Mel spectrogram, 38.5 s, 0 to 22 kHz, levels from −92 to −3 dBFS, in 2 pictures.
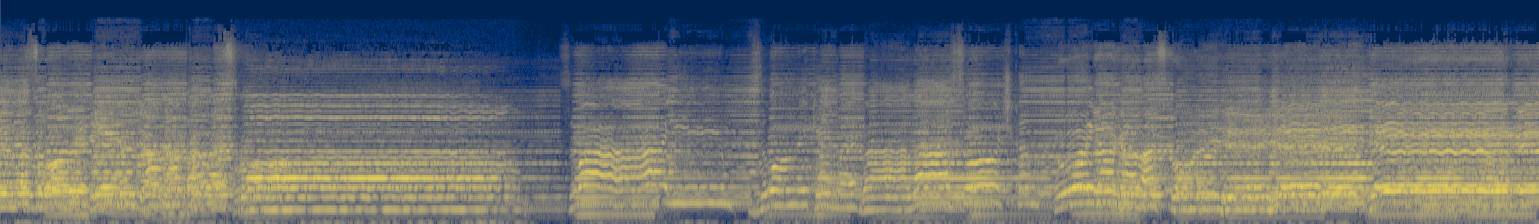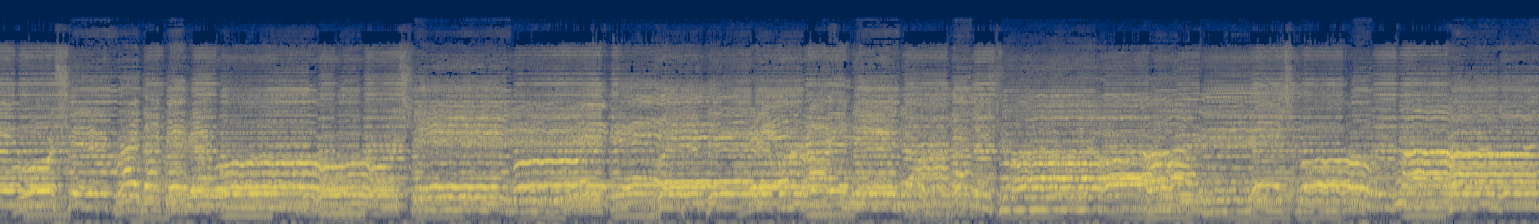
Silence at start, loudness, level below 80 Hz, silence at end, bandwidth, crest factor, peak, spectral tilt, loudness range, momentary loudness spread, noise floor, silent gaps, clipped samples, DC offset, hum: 0 s; -17 LUFS; -56 dBFS; 0 s; 13.5 kHz; 16 dB; -2 dBFS; -3.5 dB/octave; 6 LU; 9 LU; -37 dBFS; none; under 0.1%; under 0.1%; none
